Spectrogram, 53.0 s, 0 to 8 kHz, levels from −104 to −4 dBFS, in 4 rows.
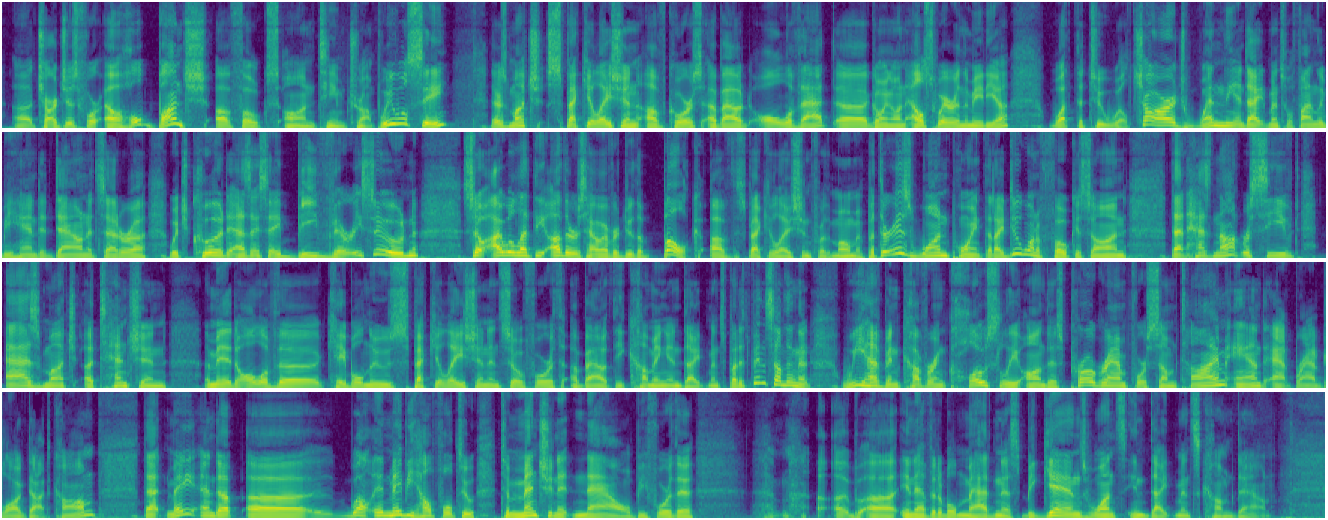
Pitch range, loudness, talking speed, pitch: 120-165 Hz, -18 LUFS, 165 wpm, 140 Hz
